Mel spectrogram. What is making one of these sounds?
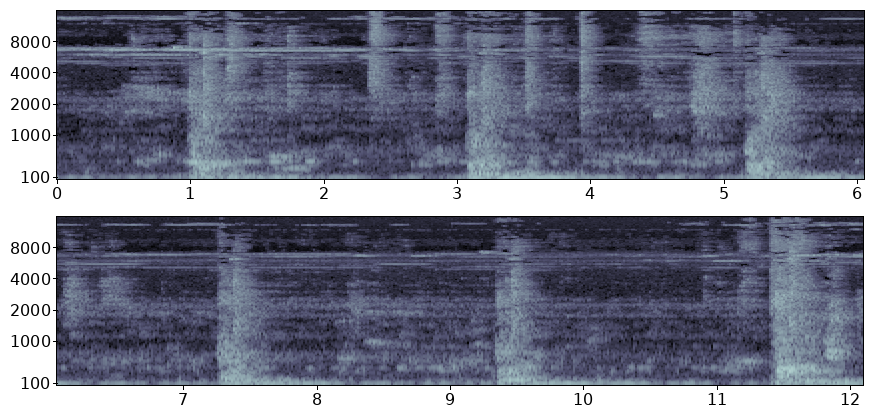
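Wooden steamer baskets knock together as they are stacked, every couple of seconds.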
